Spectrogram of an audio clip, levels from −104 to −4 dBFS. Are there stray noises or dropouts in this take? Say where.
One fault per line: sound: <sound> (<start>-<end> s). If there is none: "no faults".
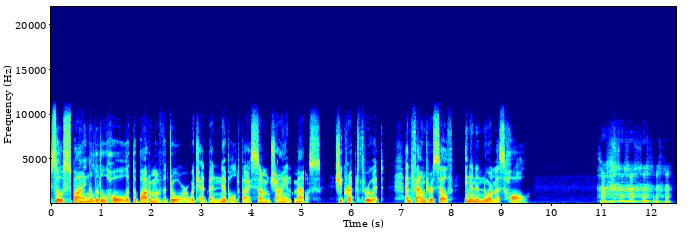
sound: dropout (5.1-5.1 s)
sound: laugh (10.9-12.5 s)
